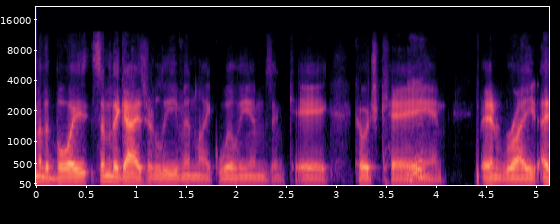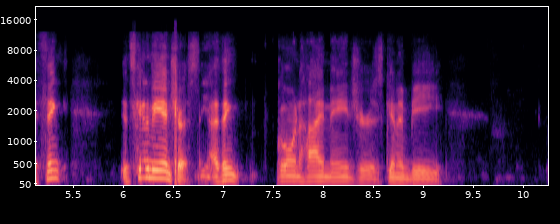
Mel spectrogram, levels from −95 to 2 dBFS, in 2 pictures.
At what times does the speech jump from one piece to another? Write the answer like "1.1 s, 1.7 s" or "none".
4.4 s, 7.5 s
